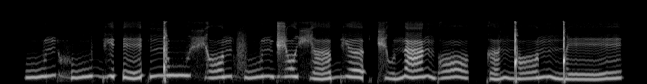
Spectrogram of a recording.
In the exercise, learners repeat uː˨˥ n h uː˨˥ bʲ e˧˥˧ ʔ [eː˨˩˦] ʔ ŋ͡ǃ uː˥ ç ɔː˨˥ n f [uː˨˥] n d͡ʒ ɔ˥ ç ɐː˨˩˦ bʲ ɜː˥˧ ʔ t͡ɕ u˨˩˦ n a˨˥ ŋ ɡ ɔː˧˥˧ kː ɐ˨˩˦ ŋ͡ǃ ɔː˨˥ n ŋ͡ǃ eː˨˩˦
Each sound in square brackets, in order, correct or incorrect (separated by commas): correct, correct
